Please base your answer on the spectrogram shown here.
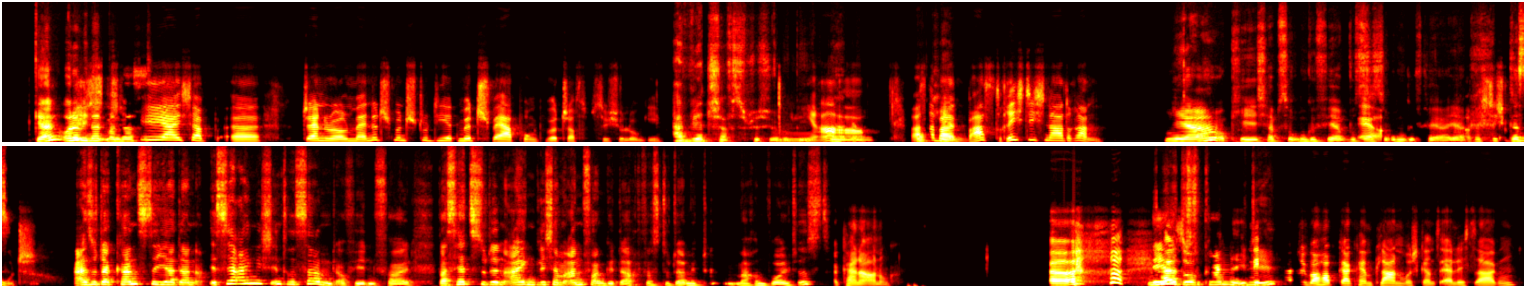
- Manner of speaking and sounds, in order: other background noise; chuckle
- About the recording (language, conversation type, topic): German, unstructured, Wie entscheidest du dich für eine berufliche Laufbahn?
